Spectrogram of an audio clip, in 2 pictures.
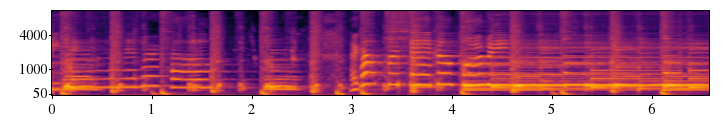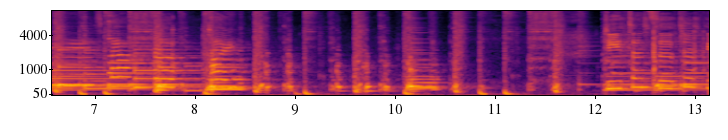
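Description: Ukulele music: an instrumental passage of a song, the ukulele strummed in quick strokes over changing chords, with no singing.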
